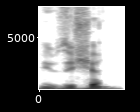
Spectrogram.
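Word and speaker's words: musician: عندي كلمات مختصة بالميوزك الموسيقى، ميوزيشن موسيقار، ميوزيشن موسيقار. تخلي بالك السي اي بتنطق شين هنا.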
